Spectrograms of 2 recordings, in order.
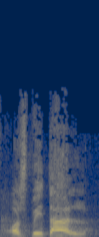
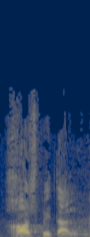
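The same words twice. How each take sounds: First: It is said with a Spanish accent. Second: It is said with an English accent. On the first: "coger una palabra en español" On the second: "cambiarle la entonación"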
